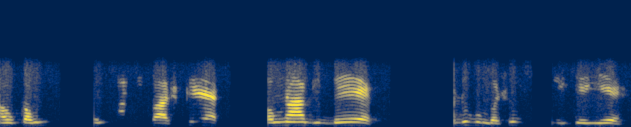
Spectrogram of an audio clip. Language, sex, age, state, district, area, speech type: Manipuri, female, 60+, Manipur, Kangpokpi, urban, conversation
